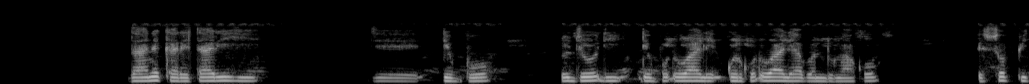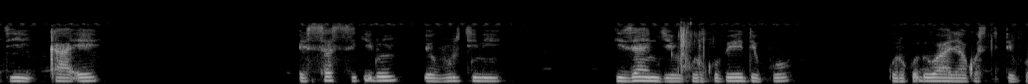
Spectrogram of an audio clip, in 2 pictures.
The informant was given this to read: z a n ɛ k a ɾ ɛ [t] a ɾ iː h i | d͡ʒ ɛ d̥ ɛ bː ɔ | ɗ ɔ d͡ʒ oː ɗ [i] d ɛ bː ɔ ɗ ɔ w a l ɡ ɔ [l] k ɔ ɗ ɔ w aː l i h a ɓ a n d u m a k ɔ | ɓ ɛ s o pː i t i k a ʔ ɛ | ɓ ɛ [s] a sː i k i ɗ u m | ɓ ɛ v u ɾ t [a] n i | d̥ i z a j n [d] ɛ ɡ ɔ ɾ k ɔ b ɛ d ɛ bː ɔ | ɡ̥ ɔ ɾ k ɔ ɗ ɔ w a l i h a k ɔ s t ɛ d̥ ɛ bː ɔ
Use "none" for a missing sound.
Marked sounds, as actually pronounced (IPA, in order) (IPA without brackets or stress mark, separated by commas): t, i, ɾ, s, i, d͡ʒ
